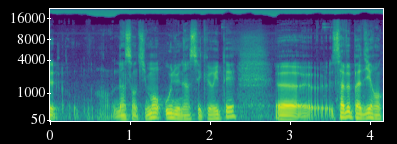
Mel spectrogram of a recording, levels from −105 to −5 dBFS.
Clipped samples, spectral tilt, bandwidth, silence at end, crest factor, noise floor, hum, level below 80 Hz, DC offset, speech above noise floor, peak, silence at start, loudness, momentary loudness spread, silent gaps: under 0.1%; -5.5 dB/octave; over 20 kHz; 0 s; 18 dB; -39 dBFS; none; -42 dBFS; under 0.1%; 21 dB; 0 dBFS; 0 s; -19 LUFS; 19 LU; none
